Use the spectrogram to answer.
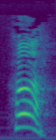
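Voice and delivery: a loud, high, dismissive huh; wife's dismissive huh. Retold or imitated. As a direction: mimic the wife brushing him off with one loud syllable. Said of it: "it goes something like this".

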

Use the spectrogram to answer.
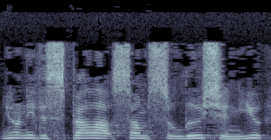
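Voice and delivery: ordinary talk, nothing marked

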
